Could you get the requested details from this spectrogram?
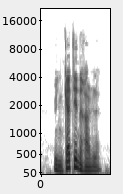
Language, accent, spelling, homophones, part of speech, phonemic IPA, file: French, France, cathédrale, cathédrales, noun, /ka.te.dʁal/, Fr-cathédrale.ogg
- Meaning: cathedral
